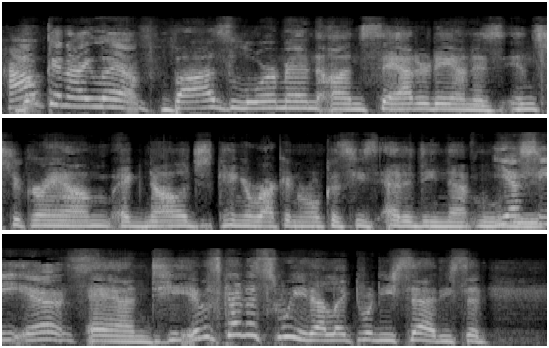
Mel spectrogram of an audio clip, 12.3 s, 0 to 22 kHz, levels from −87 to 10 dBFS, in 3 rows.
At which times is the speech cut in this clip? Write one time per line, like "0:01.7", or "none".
none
